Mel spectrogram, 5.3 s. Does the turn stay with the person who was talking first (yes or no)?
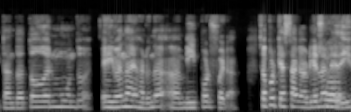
no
